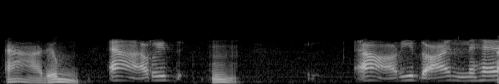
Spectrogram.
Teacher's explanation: الألف والعين رقيقة والراء أيضا مكسورة رقيقة، والضاد هنا ساكنة باستطالتها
